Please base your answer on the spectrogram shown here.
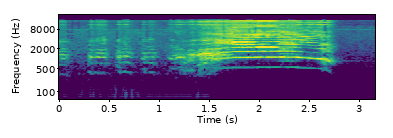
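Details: A hen's cackle, with a few soft, quick clucks leading into one long, loud, strained note held for over a second that ends abruptly, leaving quiet background hum.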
